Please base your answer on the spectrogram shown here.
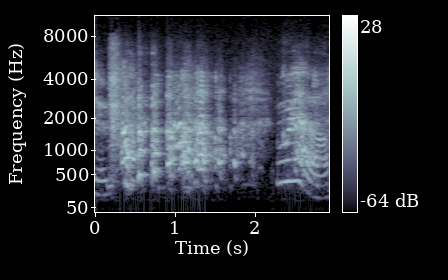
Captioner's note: women laughing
